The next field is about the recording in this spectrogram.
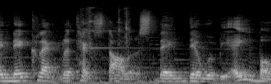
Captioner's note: cash register chimes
